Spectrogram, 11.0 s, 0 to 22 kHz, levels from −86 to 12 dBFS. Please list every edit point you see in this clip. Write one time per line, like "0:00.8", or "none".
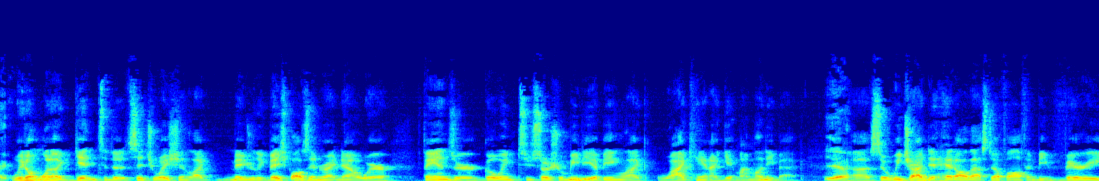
none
